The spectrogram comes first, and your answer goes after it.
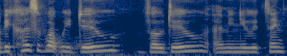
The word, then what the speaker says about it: Vodou: It goes way back, but it really, you know, if you say voodoo, or well, if you say Vodou, if you pronounce it that way to the average American, they're probably not going to know what you're talking about.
